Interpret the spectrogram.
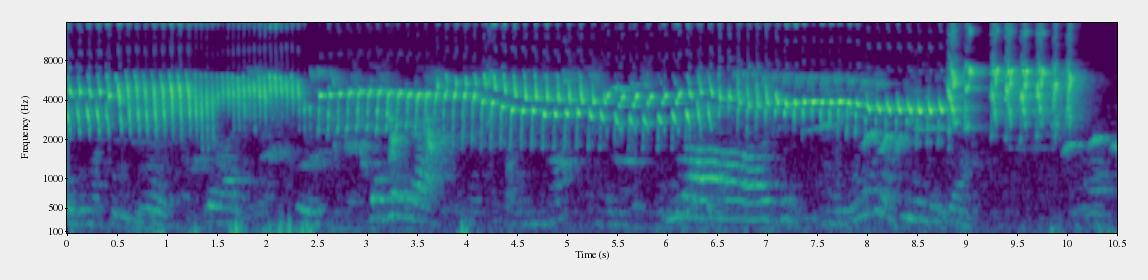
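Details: Atlantic canary singing a fast, tightly packed lovebird imitation: continuous high buzzy trills that shift pitch in waves, ending with an abrupt, very high rapid rattle, with faint lower chirps underneath.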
